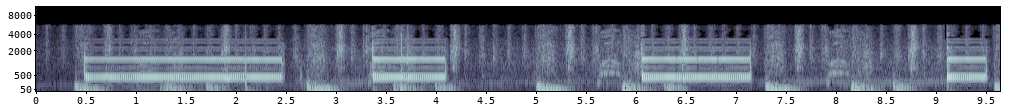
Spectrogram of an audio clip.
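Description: Ringback tone of a telephone while a call is being placed: steady ringing bursts repeat with pauses between them, over other low sounds.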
